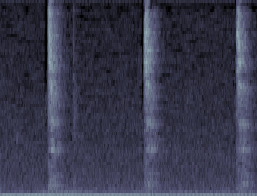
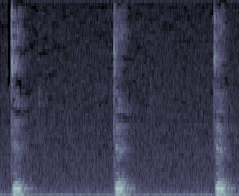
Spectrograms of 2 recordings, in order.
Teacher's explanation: These 2 consonant sounds are made basically the same way, but T is quiet, it's unvoiced, and D is voiced. So you'll feel no vibrations when you make the true T sound. T, t, t. And you will feel vibration when you make the D sound.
